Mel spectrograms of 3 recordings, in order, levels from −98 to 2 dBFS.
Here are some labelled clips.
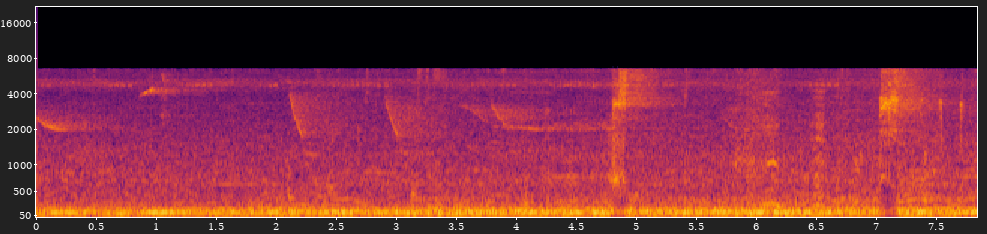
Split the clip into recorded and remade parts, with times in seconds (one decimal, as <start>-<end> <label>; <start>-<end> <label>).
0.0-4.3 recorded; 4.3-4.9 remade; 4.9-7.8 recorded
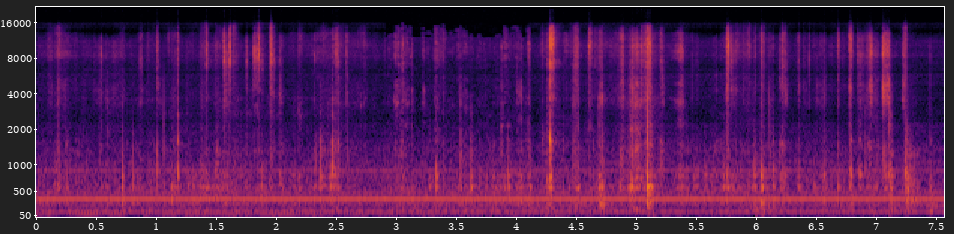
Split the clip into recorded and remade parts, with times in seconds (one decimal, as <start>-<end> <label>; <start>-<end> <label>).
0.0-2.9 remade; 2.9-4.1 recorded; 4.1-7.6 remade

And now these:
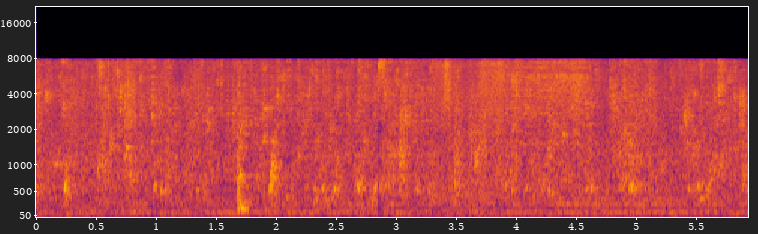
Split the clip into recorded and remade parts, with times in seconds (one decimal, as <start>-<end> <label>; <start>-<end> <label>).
0.0-3.3 recorded; 3.3-3.9 remade; 3.9-5.9 recorded

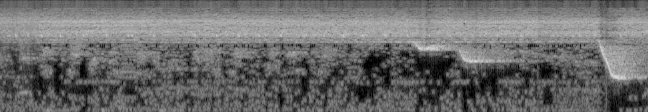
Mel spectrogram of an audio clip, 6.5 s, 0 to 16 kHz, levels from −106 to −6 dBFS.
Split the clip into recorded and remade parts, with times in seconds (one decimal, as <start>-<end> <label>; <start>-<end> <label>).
0.0-6.5 remade

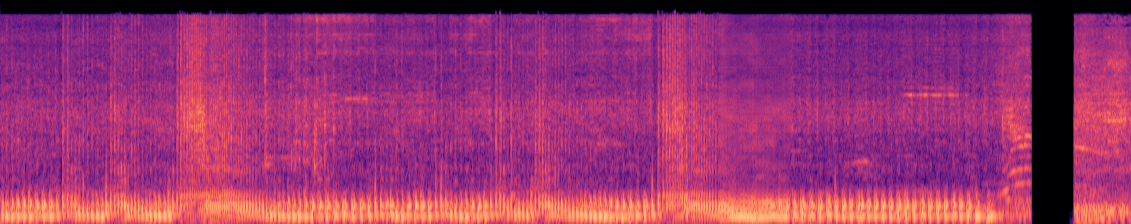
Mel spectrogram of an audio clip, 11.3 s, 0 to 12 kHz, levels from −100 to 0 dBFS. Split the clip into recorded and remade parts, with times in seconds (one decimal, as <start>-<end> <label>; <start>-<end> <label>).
0.0-7.2 recorded; 7.2-7.9 remade; 7.9-11.3 recorded

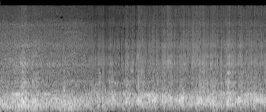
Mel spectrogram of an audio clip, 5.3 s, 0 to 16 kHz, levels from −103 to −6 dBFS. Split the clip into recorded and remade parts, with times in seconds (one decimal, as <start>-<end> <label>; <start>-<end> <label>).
0.0-1.8 recorded; 1.8-5.3 remade

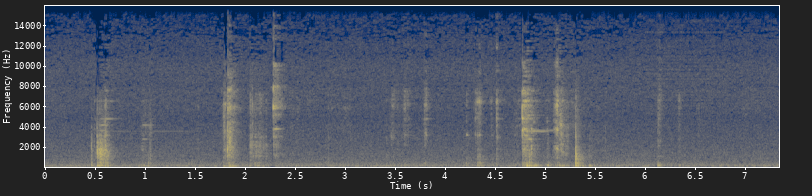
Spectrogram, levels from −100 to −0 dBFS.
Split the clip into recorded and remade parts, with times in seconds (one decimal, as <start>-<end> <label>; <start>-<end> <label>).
0.0-6.0 recorded; 6.0-6.8 remade; 6.8-7.3 recorded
